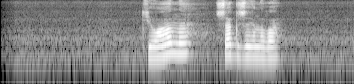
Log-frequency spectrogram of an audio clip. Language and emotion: Russian, neutral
